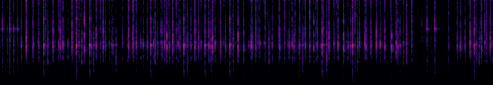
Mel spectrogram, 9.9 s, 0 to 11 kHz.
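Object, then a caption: Polycarbonate mechanical keyboard with tall plastic keycaps. Continuous two-handed fingertip typing on a KBD67 Lite mechanical keyboard with a transparent polycarbonate case, C³ x TKC Kiwi switches and Oblotzky SA Oblivion V2 keycaps. A rapid, steady stream of short, crisp clacks with a bright ring around 1.9 kHz dies away almost instantly after each keystroke.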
